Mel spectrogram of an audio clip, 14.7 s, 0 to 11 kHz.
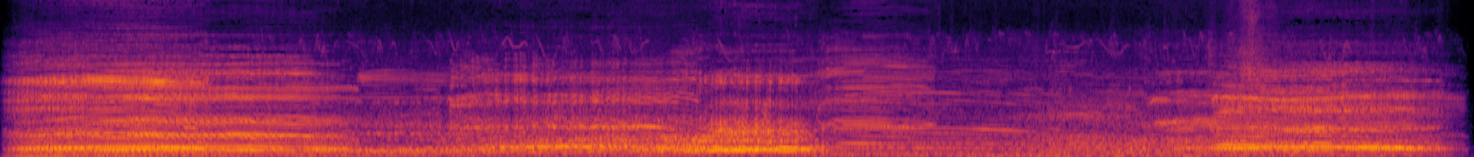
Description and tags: S035 Camels Mono
Camel groans and moans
